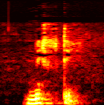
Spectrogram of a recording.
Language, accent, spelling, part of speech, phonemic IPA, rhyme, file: English, Southern England, nifty, adjective / noun, /ˈnɪfti/, -ɪfti, LL-Q1860 (eng)-nifty.wav
- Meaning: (adjective) 1. Good, smart; useful or beneficial, often in an impressively clever way 2. Stylish; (noun) 1. A possibly risqué comic story or anecdote 2. A trick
